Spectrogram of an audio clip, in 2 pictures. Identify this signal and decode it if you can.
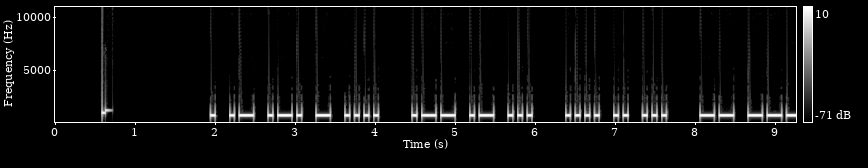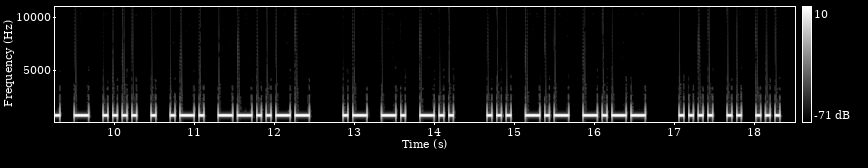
Morse code, heard as a keyed tone, about 20 wpm, 700 Hz. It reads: EARTH WAS HIS MOTHER, AND SKY HIS
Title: Sentences from Top 1200 Words 20wpm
